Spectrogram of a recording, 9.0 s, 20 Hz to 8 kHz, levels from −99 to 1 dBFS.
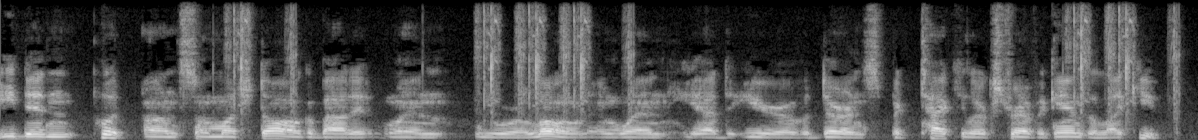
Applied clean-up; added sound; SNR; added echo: none; Camera; 18 dB; none.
